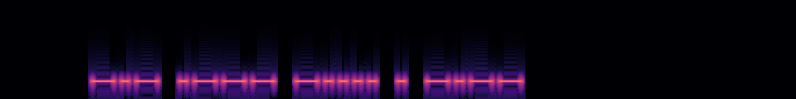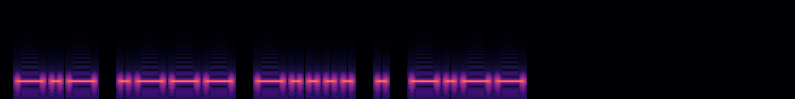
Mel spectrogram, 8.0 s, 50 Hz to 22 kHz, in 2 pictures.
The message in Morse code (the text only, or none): KJ6EY KJ6EY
